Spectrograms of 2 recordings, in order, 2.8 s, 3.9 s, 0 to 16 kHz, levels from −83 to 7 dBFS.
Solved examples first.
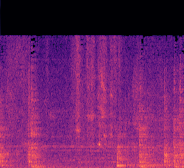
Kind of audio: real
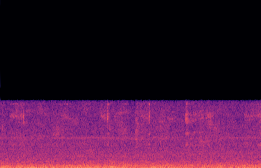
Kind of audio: real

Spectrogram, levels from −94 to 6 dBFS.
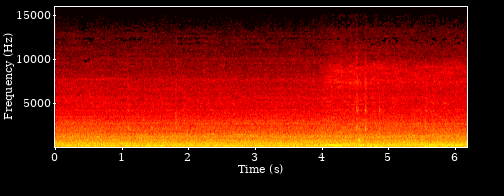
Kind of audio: real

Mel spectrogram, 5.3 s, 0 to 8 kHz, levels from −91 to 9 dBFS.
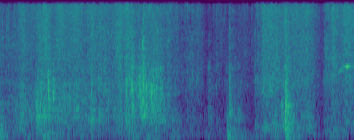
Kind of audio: real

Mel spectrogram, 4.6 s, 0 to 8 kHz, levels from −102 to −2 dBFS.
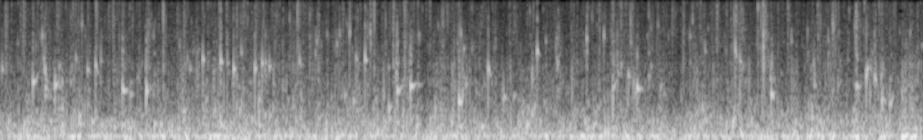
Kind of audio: real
